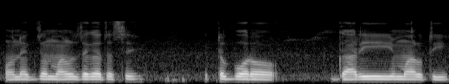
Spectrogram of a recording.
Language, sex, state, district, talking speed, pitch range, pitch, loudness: Bengali, male, Tripura, South Tripura, 120 wpm, 120-125 Hz, 120 Hz, -14 LUFS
